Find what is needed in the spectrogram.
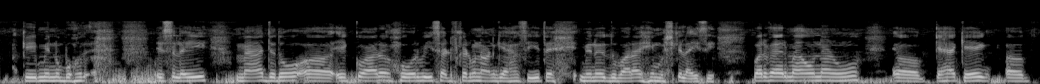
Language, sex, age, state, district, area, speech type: Punjabi, male, 30-45, Punjab, Amritsar, urban, spontaneous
